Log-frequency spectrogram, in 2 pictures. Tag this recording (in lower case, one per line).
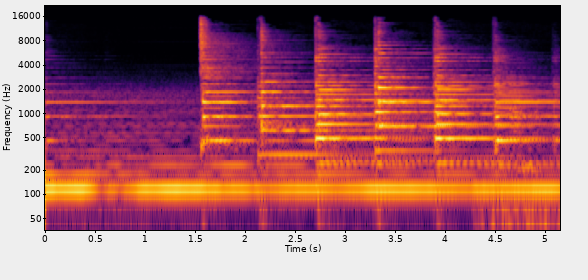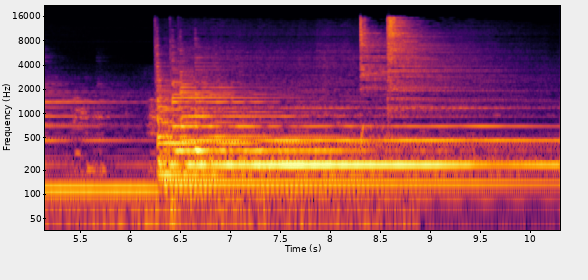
music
